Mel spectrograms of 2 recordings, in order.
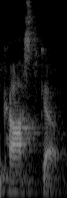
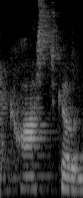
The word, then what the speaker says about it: Costco: really weird with Siri, you have to pronounce the T in Costco. So I can say, add Tabasco sauce to my Costco note, and it will add it to the note.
